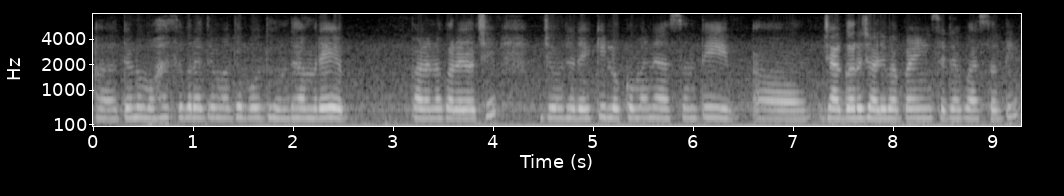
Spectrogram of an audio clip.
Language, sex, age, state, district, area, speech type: Odia, female, 18-30, Odisha, Ganjam, urban, spontaneous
